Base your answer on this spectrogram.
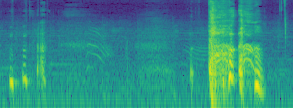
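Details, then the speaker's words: Lingering post-illness cough in an adult, decreasing in frequency over days after getting sick around Christmas: cough. "As you can hear, I still have that uh I still have the cough. I'm still coughing. which sucks."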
